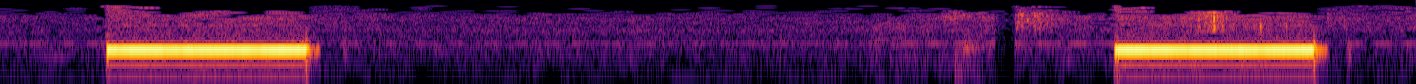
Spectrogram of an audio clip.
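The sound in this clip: Telephone tones while a call is transferred: two long, steady, loud tones of about a second each, separated by a gap of several seconds of low hiss.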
